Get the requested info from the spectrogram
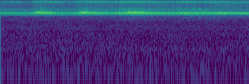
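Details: Bell cricket song: a continuous, shimmering high-pitched ring with overtones, steady throughout with gentle rises in loudness, no other sounds.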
